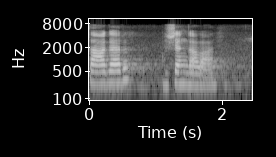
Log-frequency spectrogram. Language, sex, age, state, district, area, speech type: Hindi, female, 18-30, Madhya Pradesh, Hoshangabad, urban, spontaneous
